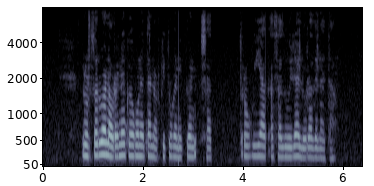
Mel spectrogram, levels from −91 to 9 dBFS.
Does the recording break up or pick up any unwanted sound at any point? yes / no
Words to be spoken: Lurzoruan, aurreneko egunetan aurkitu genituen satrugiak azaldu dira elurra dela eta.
no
